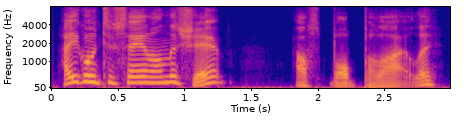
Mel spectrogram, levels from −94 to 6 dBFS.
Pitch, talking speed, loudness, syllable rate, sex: 160 Hz, 220 wpm, -20 LUFS, 7.1 syllables/s, male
